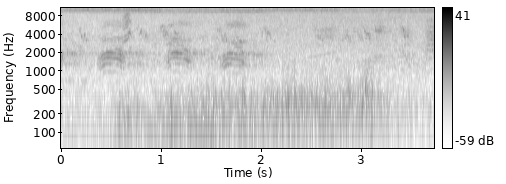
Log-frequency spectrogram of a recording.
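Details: Australian wood duck (Chenonetta jubata) at a small artificial lake on the Sunshine Coast, Queensland, in February 2018, giving three nasal, mewing calls about half a second apart over wind, suburban rumble and a thin high whine.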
